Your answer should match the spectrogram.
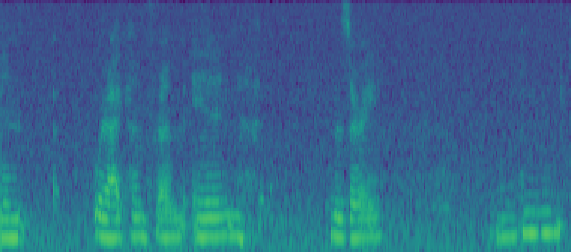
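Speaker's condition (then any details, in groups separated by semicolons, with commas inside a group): Cerebral palsy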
